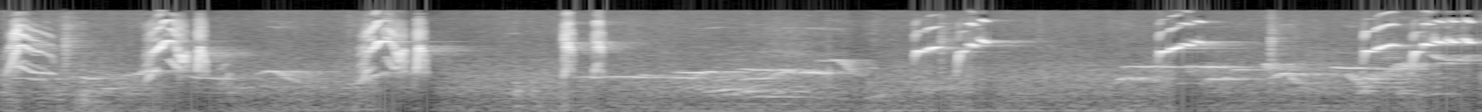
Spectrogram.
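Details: White-rumped shama singing actively in high excitement, firing off fill-in phrases in a luxurious style: sharp, high chirps and quick downward-sweeping notes in irregular bursts, with softer lower warbles between them.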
